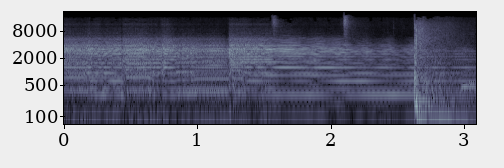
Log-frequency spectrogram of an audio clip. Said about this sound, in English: We're going to listen to the song … off … by ….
